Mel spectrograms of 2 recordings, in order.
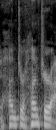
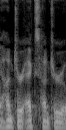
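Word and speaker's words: Hunter × Hunter: And Hunter Hunter, I call it Hunter Hunter because when I went to Japan, that's how they pronounce it over there. They don't pronounce the X.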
